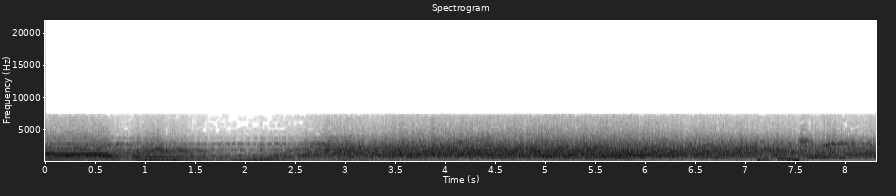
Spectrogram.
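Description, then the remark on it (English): Loud audience applause for the ventriloquist Turpin swells in after a brief sustained tonal sound and continues as a steady, dense wash of clapping for several seconds. “Oh, just listen to that applause.”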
